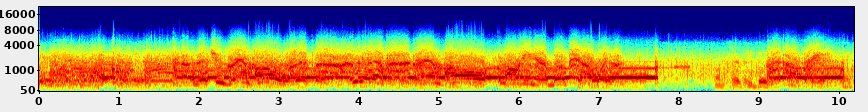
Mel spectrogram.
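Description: CB radio receiving on channel 28: garbled, unintelligible voice transmissions with a steady whistle tone running under them, the heterodyne of two carriers on the channel at once. The signal drops to quieter static about three-quarters through, then the voice and whistle come back.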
